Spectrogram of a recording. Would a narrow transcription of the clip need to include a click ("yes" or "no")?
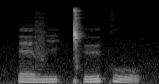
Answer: yes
